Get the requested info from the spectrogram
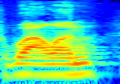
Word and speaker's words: Welwyn: Wellen is spelled W-E-L-W-Y-N, but it's pronounced not Wellen, it's Wellen.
